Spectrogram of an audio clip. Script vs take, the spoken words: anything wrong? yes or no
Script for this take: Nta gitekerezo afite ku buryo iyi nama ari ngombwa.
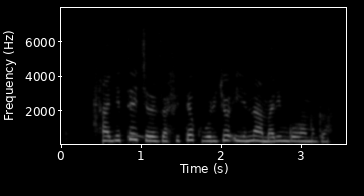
no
